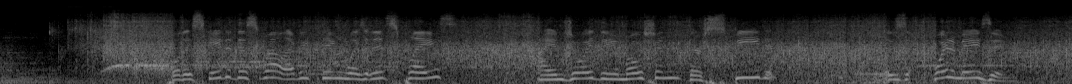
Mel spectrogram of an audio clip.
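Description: A large crowd applauds and cheers in an echoing arena.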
